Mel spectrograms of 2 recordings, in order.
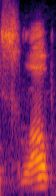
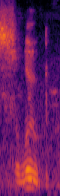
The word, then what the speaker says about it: Sloop: This is from, I think it's pronounced, I used to say Slope, but I think it's Sloop.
